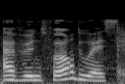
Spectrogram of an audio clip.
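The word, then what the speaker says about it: Haverfordwest: christian bale il est né en 1974 à avesnes fort d'ouest alors je le prononce peut-être très mal donc on va laisser google le prononcer maintenant à feu une ford wes merci google alors christian bale en plus de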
